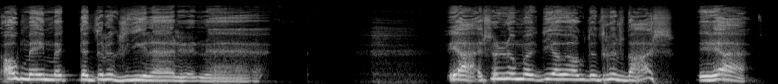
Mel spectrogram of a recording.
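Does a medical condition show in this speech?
Yes: Down syndrome; speaks well by own and host's account, expresses himself clearly.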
